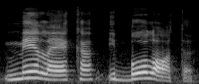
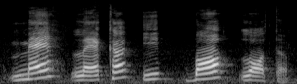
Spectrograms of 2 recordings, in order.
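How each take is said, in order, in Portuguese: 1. As vogais antes da sílaba tônica são fechadas. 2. As vogais antes da sílaba tônica são abertas. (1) "o que é diferente dos alunos da capital que falam" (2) "o aluno produz as vogais médias baixas nessas sílabas"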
